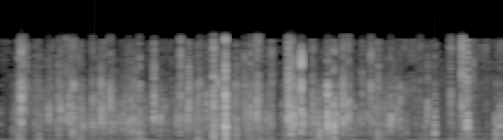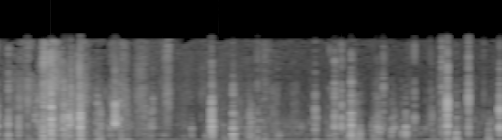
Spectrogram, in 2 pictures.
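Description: Fingertips scratch and crinkle the wrapping paper of a paper-wrapped gift close to the mic. The result is a dense run of crisp, bright crackles and rustles with sharper snaps scattered throughout, over a soft low rumble.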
